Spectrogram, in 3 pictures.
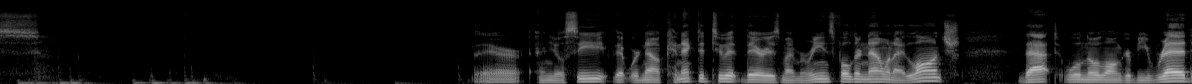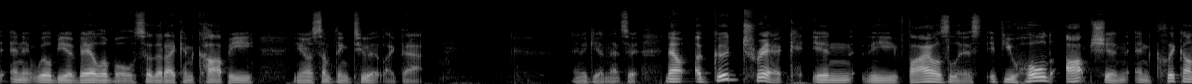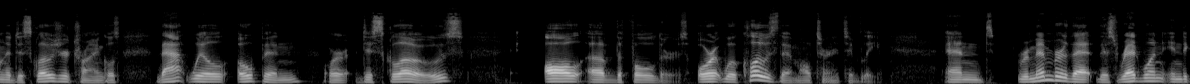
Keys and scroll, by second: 0.0-1.1 typing.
